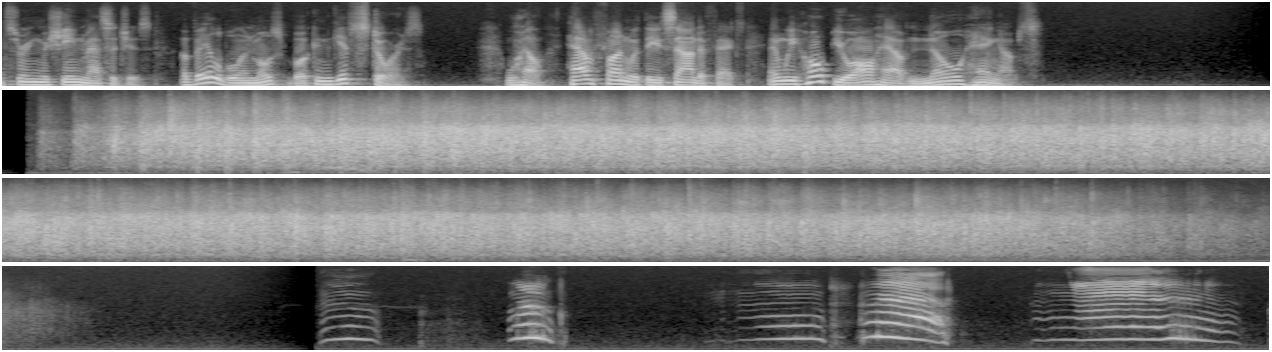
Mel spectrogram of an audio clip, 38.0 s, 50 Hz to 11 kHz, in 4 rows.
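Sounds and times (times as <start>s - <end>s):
crowd applause: 9.7s - 29.0s.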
